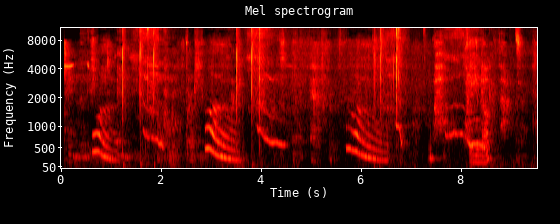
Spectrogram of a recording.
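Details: Little dog wanting a walk, pressing its owner busy on a laptop and scratching the screen indoors; repeated high whines falling in pitch, roughly every second or two, with scratching and tapping sounds between.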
